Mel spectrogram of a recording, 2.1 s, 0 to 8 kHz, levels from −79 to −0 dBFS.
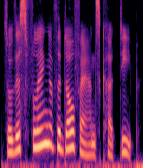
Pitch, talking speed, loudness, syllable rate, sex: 215 Hz, 225 wpm, -16 LUFS, 4.5 syllables/s, female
